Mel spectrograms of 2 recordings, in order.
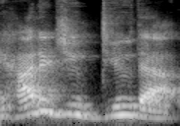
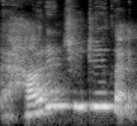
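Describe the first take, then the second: First: It sounds dismissive and unimpressed. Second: It sounds genuinely amazed and impressed.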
